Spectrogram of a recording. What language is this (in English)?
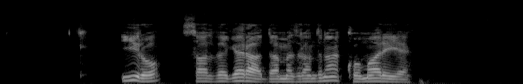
Kurdish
